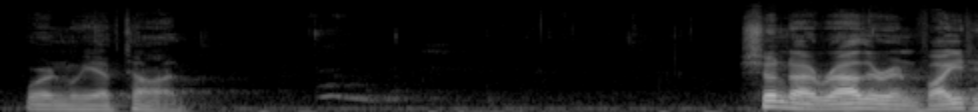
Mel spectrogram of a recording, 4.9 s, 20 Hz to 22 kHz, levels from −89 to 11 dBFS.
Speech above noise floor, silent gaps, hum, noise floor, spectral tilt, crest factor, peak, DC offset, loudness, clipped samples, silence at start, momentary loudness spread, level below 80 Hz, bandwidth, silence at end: 37 dB; none; none; -67 dBFS; -5.5 dB/octave; 22 dB; -12 dBFS; under 0.1%; -30 LUFS; under 0.1%; 0.15 s; 18 LU; -64 dBFS; 16.5 kHz; 0 s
